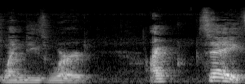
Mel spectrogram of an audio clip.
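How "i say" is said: higher, louder eager call; eager cry. A narrator's reading. John proposes flying outside, eager cry. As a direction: burst out with an idea. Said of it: "cried John".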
